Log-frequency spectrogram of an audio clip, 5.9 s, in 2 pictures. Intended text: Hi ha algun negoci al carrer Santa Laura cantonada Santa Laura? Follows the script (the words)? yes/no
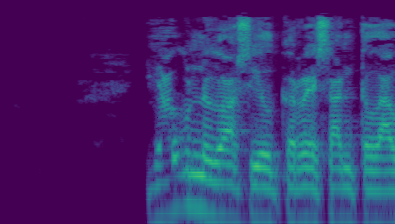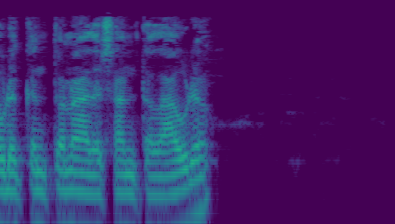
yes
